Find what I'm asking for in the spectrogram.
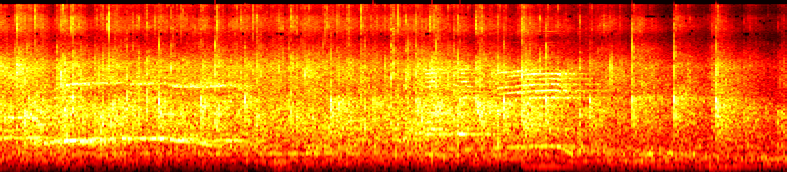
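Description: A crowd applauds steadily for several seconds, a dense wash of many hands clapping with some cheering and whistles on top, fading slightly toward the end.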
